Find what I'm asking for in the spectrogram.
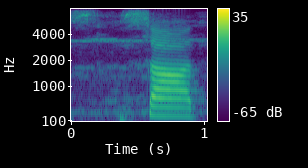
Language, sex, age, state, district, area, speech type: Urdu, female, 18-30, Uttar Pradesh, Gautam Buddha Nagar, urban, read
